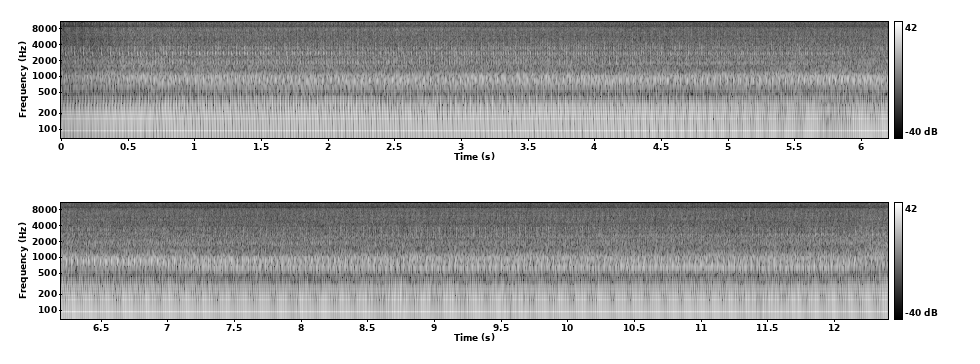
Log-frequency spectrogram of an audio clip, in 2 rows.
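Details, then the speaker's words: 1990 John Deere 332 mower, 3-cylinder diesel, after repair (owner thinks an interlock issue, not fuel): steady, slightly lumpy idle with an even low drone, still sounding a little weak though improving; engine running weak. "still sounds a little weak [Music] honestly starting to sound a little better though and I think it's enough to get the lawn mode"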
